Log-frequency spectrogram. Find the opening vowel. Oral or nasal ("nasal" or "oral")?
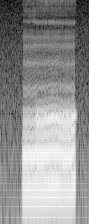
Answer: nasal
